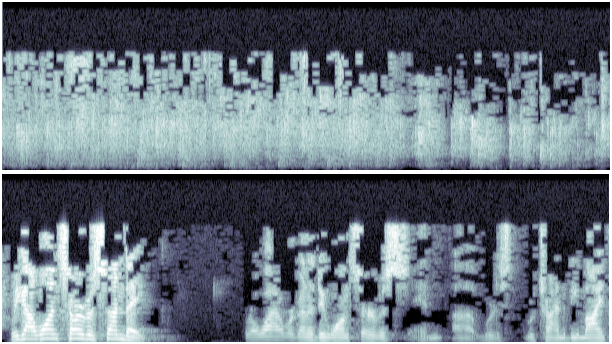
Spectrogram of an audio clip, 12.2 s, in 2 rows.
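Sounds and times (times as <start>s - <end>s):
audience clapping hands: 0.0s - 6.4s
speech: 6.2s - 7.6s, 8.6s - 12.1s.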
